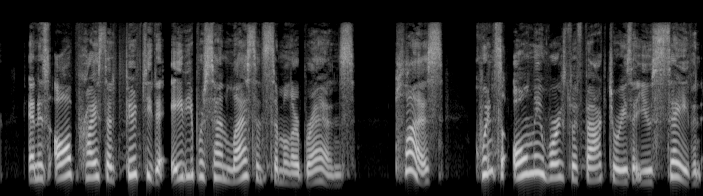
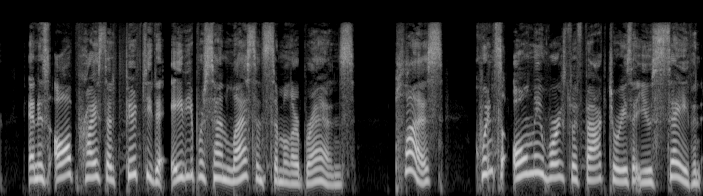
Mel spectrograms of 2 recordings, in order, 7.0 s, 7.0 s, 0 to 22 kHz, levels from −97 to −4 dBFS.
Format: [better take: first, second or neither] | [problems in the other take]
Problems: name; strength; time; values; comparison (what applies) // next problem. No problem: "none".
second | thin; somewhat; fading below 300 Hz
